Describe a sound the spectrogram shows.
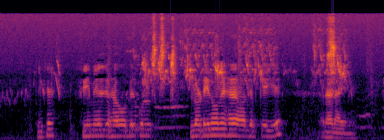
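A budgie chirps softly.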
